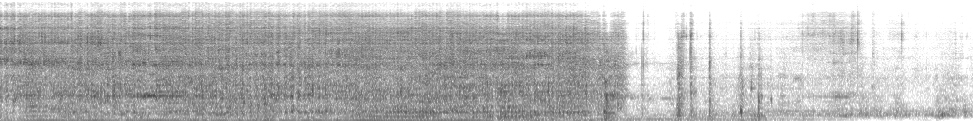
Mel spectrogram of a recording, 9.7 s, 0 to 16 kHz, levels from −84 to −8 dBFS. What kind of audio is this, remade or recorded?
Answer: remade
